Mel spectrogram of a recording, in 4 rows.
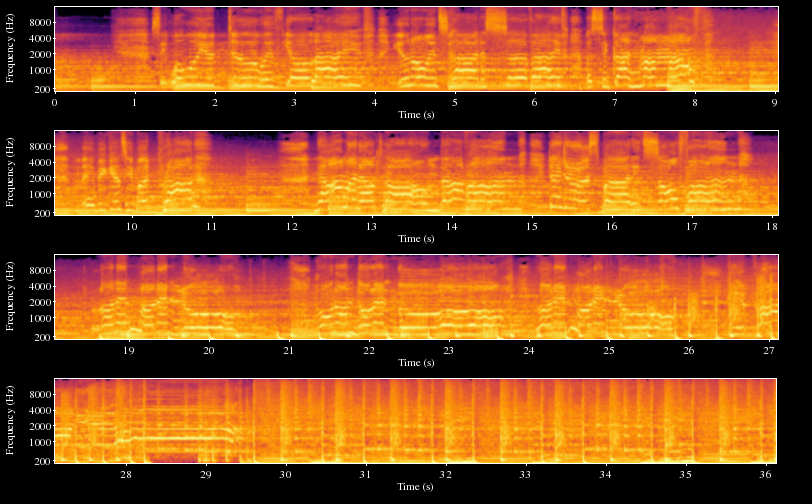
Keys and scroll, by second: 16.8 z, 29.5 t.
